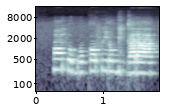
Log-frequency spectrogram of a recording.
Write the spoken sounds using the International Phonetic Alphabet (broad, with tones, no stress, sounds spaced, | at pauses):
ɔ̃˧ f o˨ b o˨ k ɔ˧ f i˧ ɾ o˧ ɡ i˨ ɡ a˧ ɾ a˧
